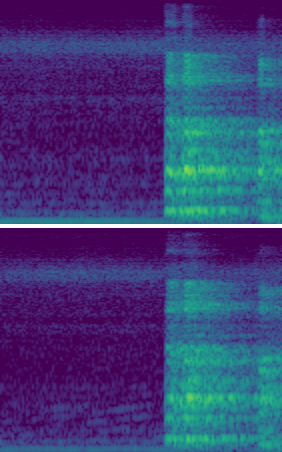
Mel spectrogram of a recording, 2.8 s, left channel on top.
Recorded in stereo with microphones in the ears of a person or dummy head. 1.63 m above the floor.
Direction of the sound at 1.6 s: 85° left.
